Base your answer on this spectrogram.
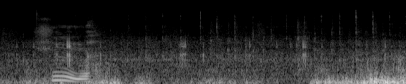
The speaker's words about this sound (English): Well, okay, it's really windy.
